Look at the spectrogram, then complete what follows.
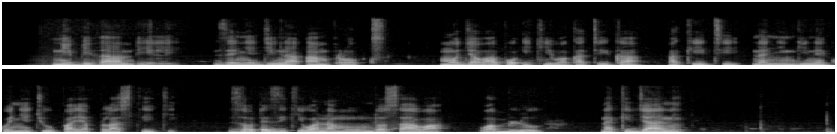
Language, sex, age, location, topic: Swahili, male, 18-24, Nairobi, agriculture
